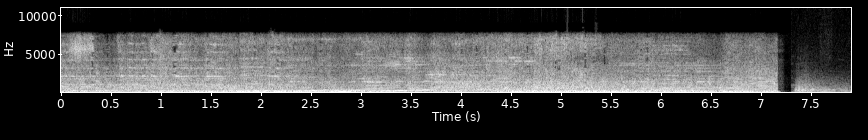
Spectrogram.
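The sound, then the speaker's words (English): An engine powering up: a loud, dense mechanical roar with a whining tone that climbs steadily in pitch, holding for several seconds before cutting off abruptly near the end. “Yeah, that was an engine powering up.”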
